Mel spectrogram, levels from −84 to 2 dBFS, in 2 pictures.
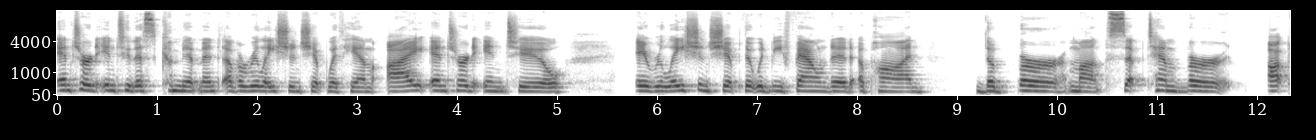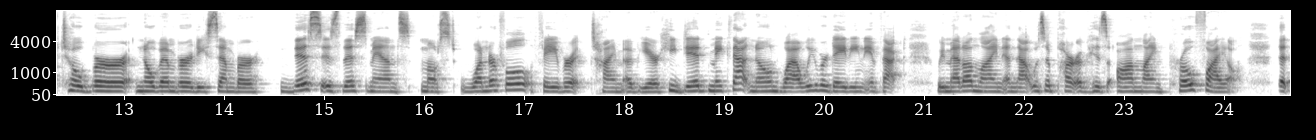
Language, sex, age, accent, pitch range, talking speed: English, female, 30-49, American, 190-225 Hz, 145 wpm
